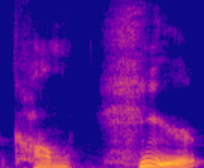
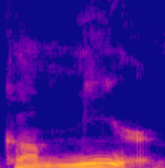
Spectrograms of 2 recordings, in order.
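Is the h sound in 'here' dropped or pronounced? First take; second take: pronounced; dropped. First: The h is pronounced and the words stay separate. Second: The h is dropped and the words run together.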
